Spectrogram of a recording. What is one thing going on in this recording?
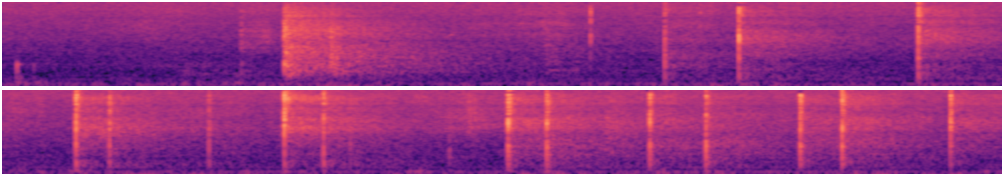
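Chalk taps and scratches on a chalkboard.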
